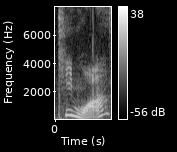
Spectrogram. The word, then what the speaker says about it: quinoa: will say like what is quinoa and it's pronunciated quinoa so I finally figured that one out some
